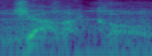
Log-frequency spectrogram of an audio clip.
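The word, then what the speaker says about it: Jaleco: And now, take the excitement on the road with Bases Loaded for the Nintendo Game Boy from Jalico. Live action that never ends. That's how you pronounce it, Jellicoe.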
